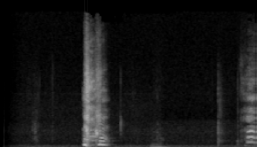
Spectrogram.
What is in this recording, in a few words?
laughter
